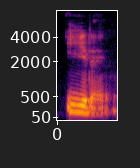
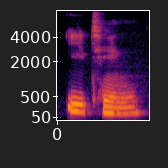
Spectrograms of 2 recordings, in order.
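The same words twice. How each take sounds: First: The middle t sounds soft, like a d. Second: The middle t is crisp with a puff of air. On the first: The speaker calls it right. "Es más eating" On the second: The speaker calls it wrong. "normalmente no se escucha como eating"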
